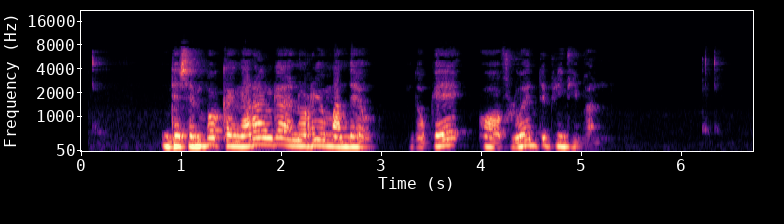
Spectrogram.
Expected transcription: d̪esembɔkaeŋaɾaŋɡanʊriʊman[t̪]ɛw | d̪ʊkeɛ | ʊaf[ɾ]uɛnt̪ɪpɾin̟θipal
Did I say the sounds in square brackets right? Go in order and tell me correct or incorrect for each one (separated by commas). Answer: incorrect, incorrect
